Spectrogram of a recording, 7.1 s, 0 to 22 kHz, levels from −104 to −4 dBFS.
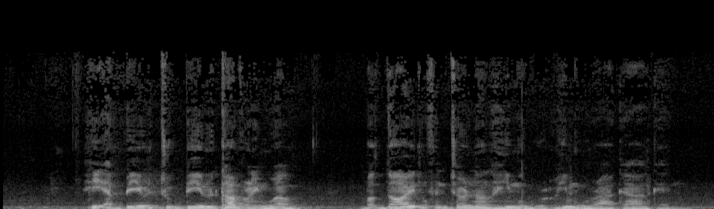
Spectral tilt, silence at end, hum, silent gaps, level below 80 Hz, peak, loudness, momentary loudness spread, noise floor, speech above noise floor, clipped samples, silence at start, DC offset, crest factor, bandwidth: -8 dB/octave; 0.25 s; none; none; -58 dBFS; -20 dBFS; -36 LUFS; 11 LU; -61 dBFS; 26 dB; under 0.1%; 0.15 s; under 0.1%; 16 dB; 16.5 kHz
